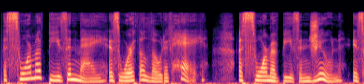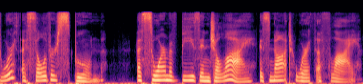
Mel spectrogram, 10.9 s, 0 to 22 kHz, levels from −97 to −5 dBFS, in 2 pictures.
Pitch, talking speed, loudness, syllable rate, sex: 185 Hz, 185 wpm, -17 LUFS, 3.8 syllables/s, female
